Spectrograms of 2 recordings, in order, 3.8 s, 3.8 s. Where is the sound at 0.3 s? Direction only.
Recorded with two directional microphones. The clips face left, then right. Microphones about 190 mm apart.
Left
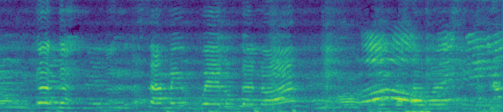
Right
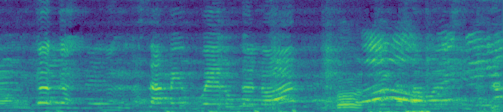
20° left (ahead or behind).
